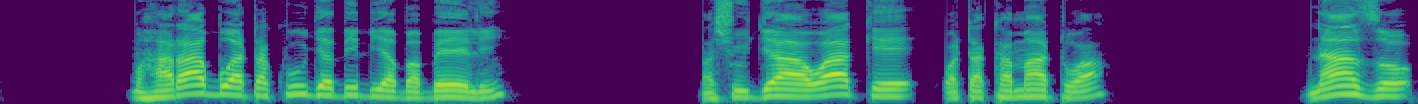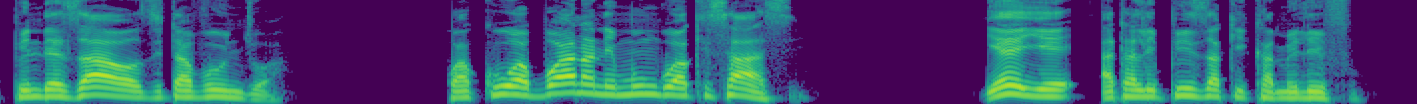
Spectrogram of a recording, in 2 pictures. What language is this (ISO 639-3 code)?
swa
